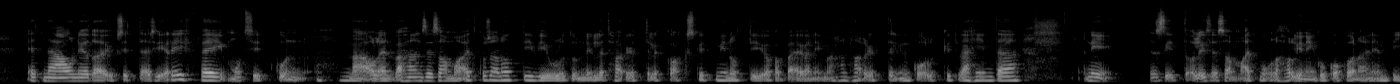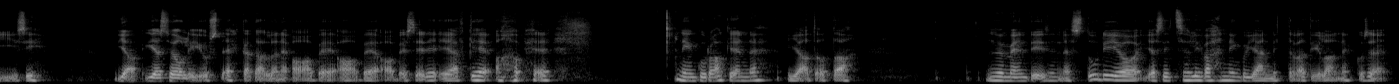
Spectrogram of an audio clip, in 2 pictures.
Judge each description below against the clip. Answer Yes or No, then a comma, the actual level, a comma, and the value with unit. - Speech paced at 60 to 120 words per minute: No, average, 150 wpm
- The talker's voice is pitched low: No, medium, 175 Hz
